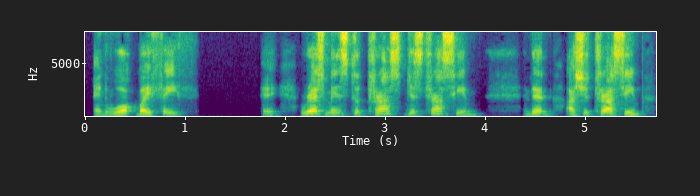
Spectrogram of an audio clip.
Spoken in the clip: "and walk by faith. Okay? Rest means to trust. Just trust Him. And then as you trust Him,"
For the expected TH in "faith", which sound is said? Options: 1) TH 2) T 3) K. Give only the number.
1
